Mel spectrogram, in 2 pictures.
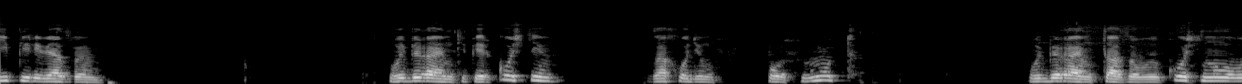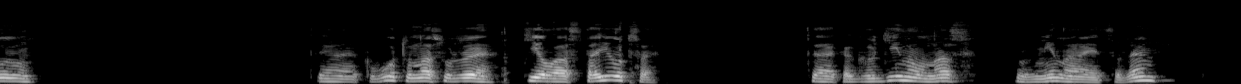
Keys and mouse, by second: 4.6 click, 6.5-8.8 drag, 10.7 click, 12.0-17.7 drag, 18.1-24.8 shift+middle drag.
